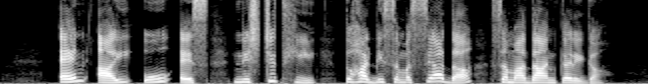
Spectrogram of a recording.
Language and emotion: Punjabi, neutral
